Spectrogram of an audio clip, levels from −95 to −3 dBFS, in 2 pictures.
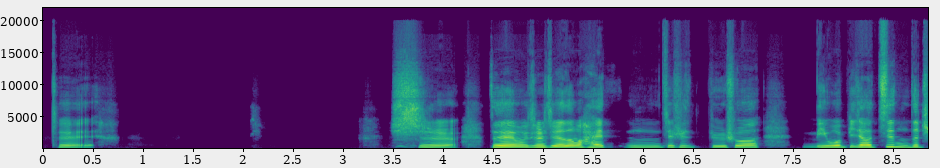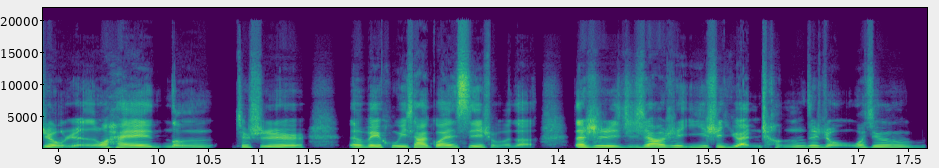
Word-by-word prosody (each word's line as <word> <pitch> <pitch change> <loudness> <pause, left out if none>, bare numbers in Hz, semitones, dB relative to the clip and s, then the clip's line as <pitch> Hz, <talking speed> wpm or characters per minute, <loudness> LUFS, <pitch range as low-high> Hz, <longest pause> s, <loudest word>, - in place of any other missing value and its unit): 对。 185 +9 -5 3.0
是。 185 -6 -1 0.3
对， 235 -5 +6
我 200 -1 +1
就 255 +6 +2
觉 215 -5 +4
得 220 +2 +6
我 230 - +4
还 215 -2 +2 0.2
嗯， 195 -2 -9
就 235 +5 -4
是 230 -1 -6 0.2
比 190 - -7
如 190 - -2
说 235 +4 0 0.4
离 185 +9 -5
我 240 +2 +3
比 235 -6 -6
较 190 0 +6
近 265 +4 0
的 185 -1 0
这 185 +1 0
种 175 -3 +1
人， - - -4
我 180 - +2
还 175 -1 +4
能 180 +2 -7 0.2
就 190 - -4
是， 180 -3 0 0.4
呃， 190 - 0
维 170 0 +4
护 210 +4 -6
一 185 - +1
下 180 -3 +4
关 180 +1 +1
系 195 -2 +4
什 - - -6
么 - - -13
的。 - - -7 0.4
但 215 0 +5
是 215 -3 +2
只 180 - -7
是 185 - -2
要 190 +2 +5
是 225 +1 -3
一 210 0 -8
是 250 +4 +1
远 195 - +2
程 190 +7 -6
这 240 +1 -2
种， 180 -4 -4
我 185 - -3
就 185 -1 -4
195 Hz, 180 characters per minute, -23 LUFS, 180-220 Hz, 3.0 s, 对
